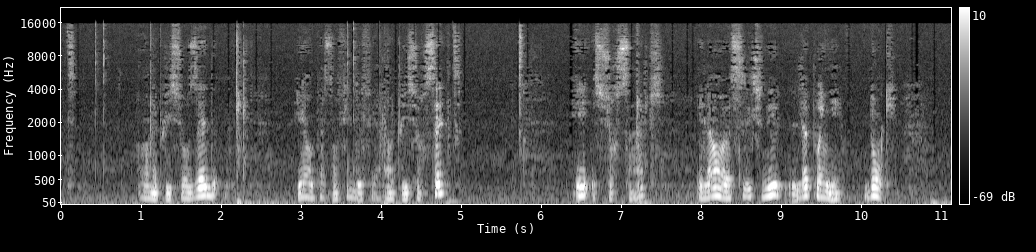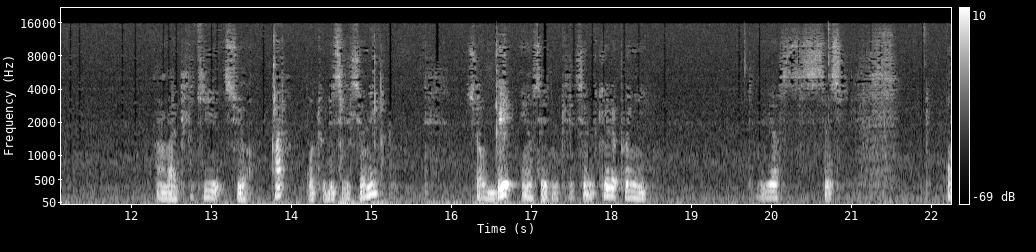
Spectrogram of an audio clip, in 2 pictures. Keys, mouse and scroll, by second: 2.3 z, 5.0 KP_7, 7.3 KP_5, 13.9 a, 14.7 a, 15.2 a, 16.7 b.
